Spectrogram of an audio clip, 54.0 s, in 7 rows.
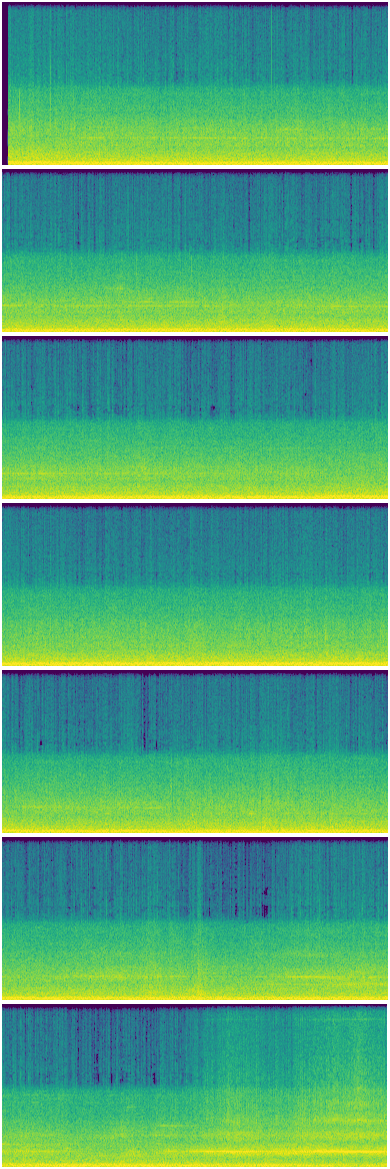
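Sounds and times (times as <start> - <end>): train wheels and air rumble: 0.1 - 54.0
faint high tones: 39.8 - 54.0.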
